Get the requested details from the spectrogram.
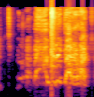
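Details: Young woman's "Pikachu" sneeze: a short, squeaky, high-pitched voiced burst with an abrupt sharp release; a sneeze with an unusually tonal, squeaky quality.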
